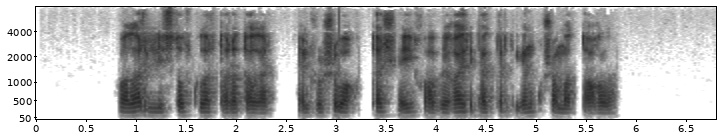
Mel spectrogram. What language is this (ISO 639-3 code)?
tat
